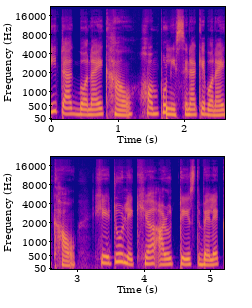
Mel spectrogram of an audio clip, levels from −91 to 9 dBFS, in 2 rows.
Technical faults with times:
0.00-5.21 gain pumping
1.73-1.75 skip ahead
1.83-2.97 jitter buffer speed-up
3.39-5.15 jitter buffer speed-up

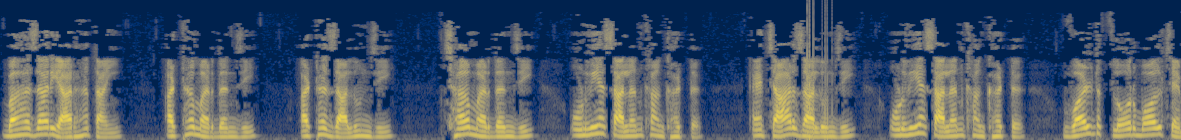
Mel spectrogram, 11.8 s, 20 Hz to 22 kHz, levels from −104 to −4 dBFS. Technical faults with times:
0.00-11.82 transcoding between lossy codecs
8.07-8.32 processor overload crackle

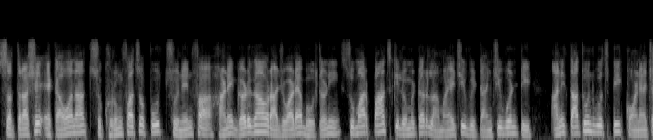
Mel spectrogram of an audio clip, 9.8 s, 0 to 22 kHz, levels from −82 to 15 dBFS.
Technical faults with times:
0.00-9.80 AMR wideband (HD Voice) codec

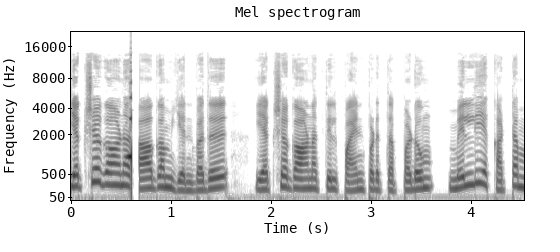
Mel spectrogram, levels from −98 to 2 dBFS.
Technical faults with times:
0.54-0.68 unstable filter

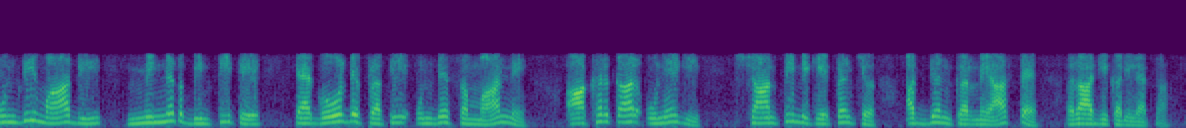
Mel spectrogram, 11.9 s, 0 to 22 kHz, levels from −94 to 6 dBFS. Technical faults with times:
0.00-11.86 tandem speech coding

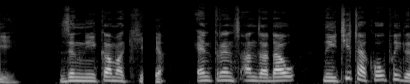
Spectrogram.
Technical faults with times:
1.42-1.62 digital broadcast dropout

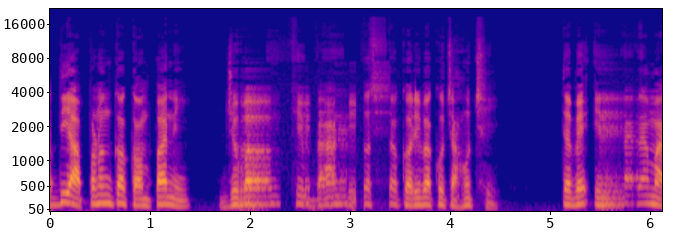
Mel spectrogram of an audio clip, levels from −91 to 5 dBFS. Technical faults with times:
1.89-3.49 AAC frame loss with concealment
5.51-6.01 AAC frame loss with concealment

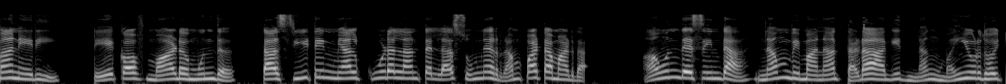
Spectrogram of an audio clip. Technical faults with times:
0.00-10.06 MP3 compression

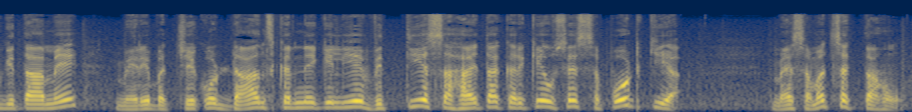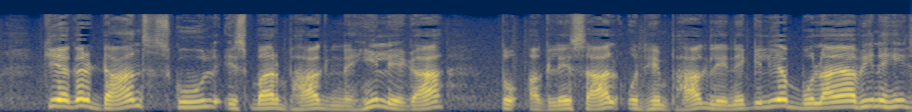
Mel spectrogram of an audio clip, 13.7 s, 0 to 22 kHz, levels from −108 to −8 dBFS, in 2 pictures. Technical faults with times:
none

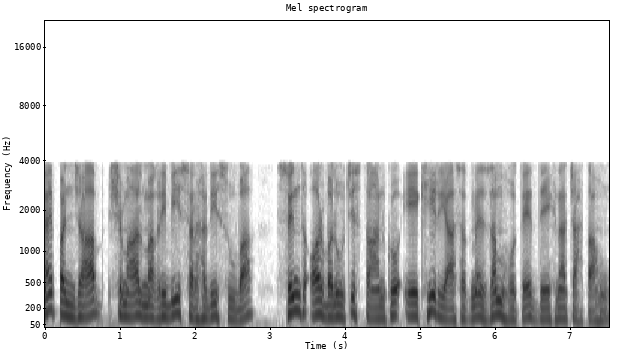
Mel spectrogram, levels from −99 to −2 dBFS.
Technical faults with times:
0.52-0.54 packet loss with pitch repetition
2.42-2.44 packet loss with pitch repetition

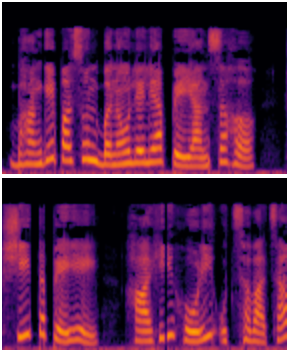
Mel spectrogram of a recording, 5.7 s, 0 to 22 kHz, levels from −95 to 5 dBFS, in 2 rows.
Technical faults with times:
0.00-5.71 low-delay AAC compression
0.69-0.72 AAC frame loss with muting
4.45-4.50 AAC frame loss with muting

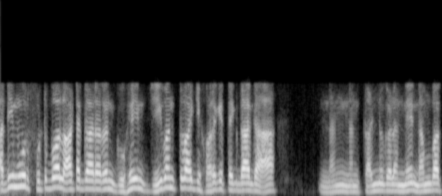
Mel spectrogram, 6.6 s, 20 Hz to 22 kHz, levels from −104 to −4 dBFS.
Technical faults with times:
0.00-6.64 G.729 codec

